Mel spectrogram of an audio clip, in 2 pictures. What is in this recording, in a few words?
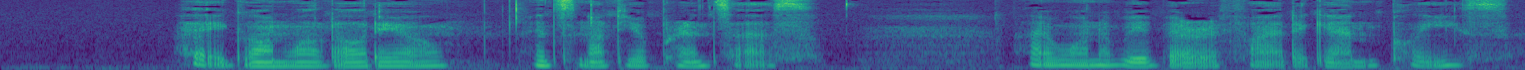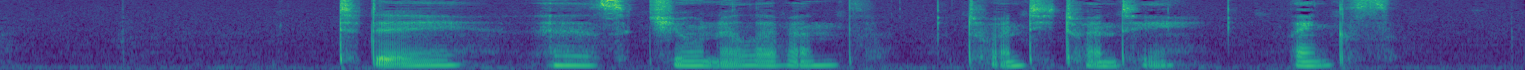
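Female Verification Request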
